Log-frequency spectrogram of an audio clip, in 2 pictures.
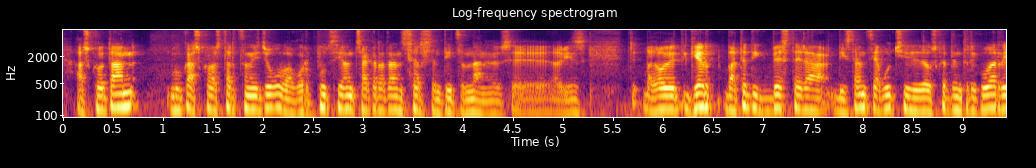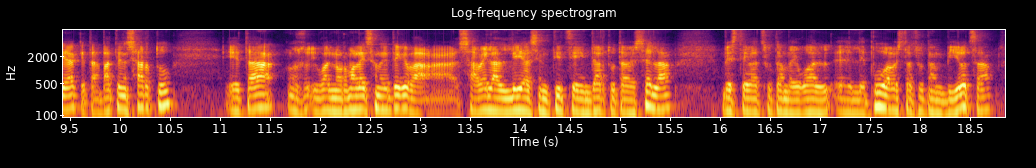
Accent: Eibar, Basque Country, Spain; eibartarra naiz

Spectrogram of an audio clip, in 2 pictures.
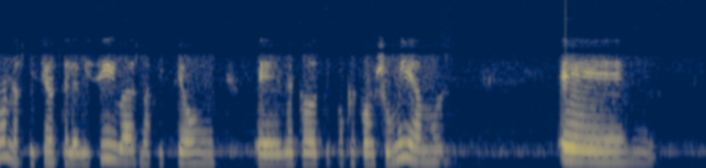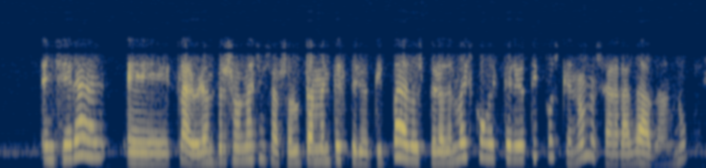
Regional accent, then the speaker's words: Galicia, Spain; somos ás veces o que os demais agardan que non sexamos eh, sendo galegos, non?

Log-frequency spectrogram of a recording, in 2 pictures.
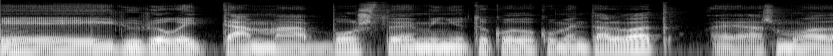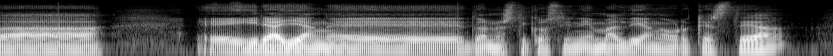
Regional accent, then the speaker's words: Galicia, Spain; Basque is a second language; moved away as an adult; now in Bilbao, Spain; neu Galiziatik nator

